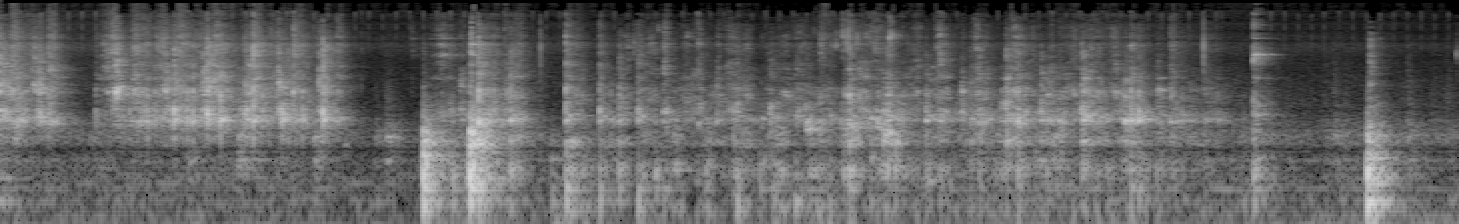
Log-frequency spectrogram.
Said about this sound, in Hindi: अच्छी तरह दही को फेंट लें।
